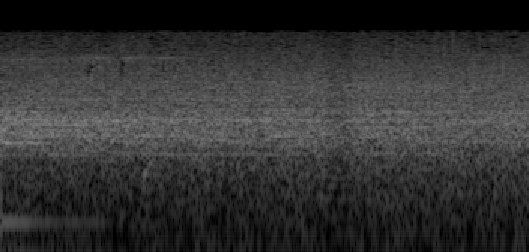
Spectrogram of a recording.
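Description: Large arena audience applauding steadily, as the low held chord of the music's last note dies away about half a second in.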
